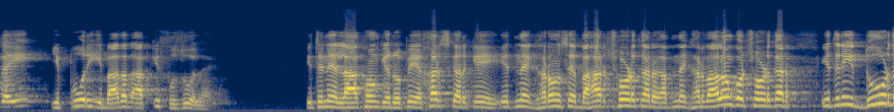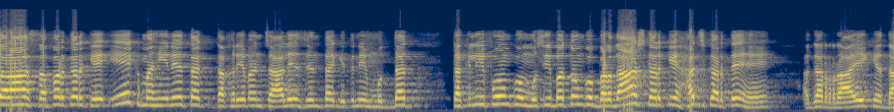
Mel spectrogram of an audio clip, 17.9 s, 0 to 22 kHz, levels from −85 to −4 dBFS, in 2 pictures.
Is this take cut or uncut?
uncut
